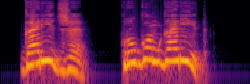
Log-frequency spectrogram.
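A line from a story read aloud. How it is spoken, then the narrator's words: Angry shout from behind. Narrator (Russian): Сзади кто-то зло выкрикнул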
